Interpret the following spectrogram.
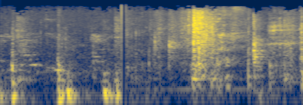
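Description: Handling noise from a zippered canvas duffel bag being picked up and carried: rustling with a few dull knocks at uneven intervals.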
